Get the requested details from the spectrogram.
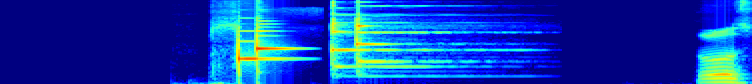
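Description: A phone plays a short bright chime.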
